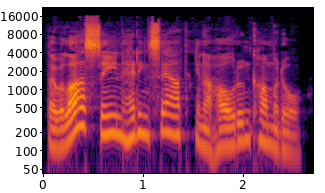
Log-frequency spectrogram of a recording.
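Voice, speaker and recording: An Australian radio newsreader, acted by a man inside an audio story. He delivers the bulletin in a formal, measured way and keeps it matter-of-fact. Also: on the high side, very animated.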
